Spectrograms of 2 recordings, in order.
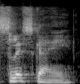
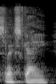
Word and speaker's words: Sliske: we're gonna go full panto now because it's sliske um we've got mod Raven Stu and mod Roy hello hello you ready for a bit of sese I'd like to start with pronunciation which sese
